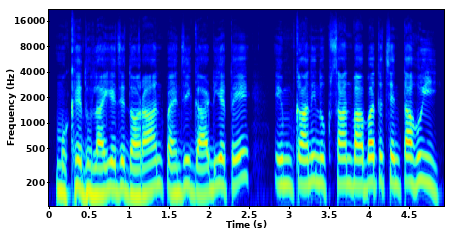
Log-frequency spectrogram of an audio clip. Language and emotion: Sindhi, fearful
